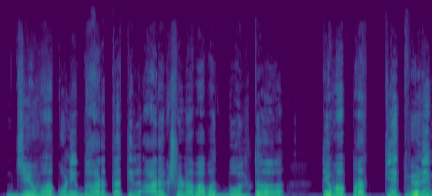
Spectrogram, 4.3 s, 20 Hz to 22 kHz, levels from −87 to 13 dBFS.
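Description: No technical faults are audible.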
